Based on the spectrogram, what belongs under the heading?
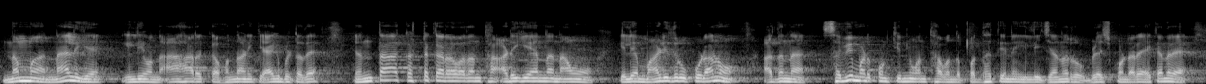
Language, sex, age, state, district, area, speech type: Kannada, male, 45-60, Karnataka, Gadag, rural, spontaneous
